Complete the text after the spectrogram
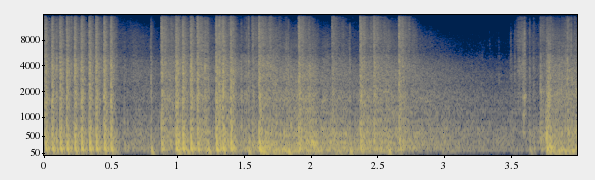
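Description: A gun is reloaded with metallic clicks.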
